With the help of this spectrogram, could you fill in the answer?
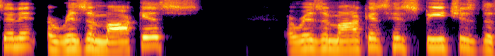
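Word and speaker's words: Eryximachus: His name is actually pronounced, and has an X in it, Arisomachus.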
